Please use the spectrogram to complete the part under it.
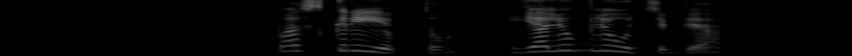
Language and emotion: Russian, angry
